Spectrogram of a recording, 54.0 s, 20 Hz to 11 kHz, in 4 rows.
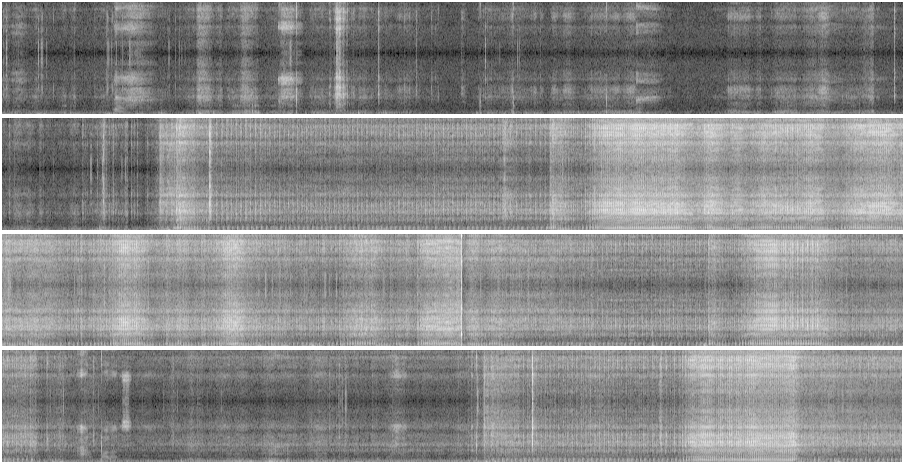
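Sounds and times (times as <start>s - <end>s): dirt bike engine revving: 15.8s - 41.8s, 43.5s - 54.0s.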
